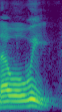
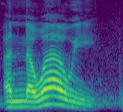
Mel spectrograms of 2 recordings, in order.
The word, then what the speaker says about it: Nawawi: Like they did, Al-Bukhari and Nawawi. So he's called Nawawi from Nawa, but there's another way to pronounce his name. Al-Nawawi. They're both accepted. Al-Nawawi and Nawawi, which is what is commonly known as.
